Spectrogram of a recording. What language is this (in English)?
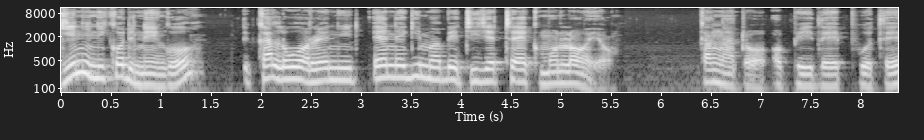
Luo (Kenya and Tanzania)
